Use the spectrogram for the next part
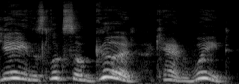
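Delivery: high, loud, drawn-out mock cheer; delighted. Child receives a share of the treat, delighted. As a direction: cheer over a treat, then settle.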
